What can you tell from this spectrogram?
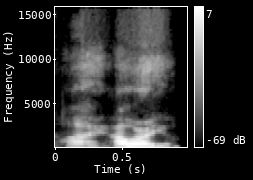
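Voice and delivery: low, soft, casual greeting. Retold or imitated. Imitating [name] greeting strippers.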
